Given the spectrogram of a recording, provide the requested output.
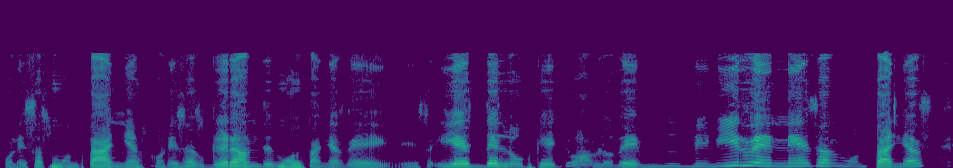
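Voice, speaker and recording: An older woman from Colombia with a Santander accent, a guest author chatting in an interview, talking warmly and rambling with frequent restarts. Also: mid-range voice, unhurried, no echo. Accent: Colombian Spanish, Santander. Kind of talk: casual interview chat.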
